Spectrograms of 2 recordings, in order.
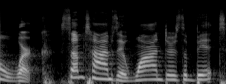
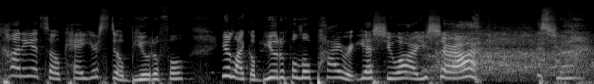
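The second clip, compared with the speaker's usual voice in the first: soothing, reassuring, comforting motherly voice, pitched up; 5 semitones higher than usual. Retelling how the mother comforted the speaker: imitating a comforting mother. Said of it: "She was like".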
